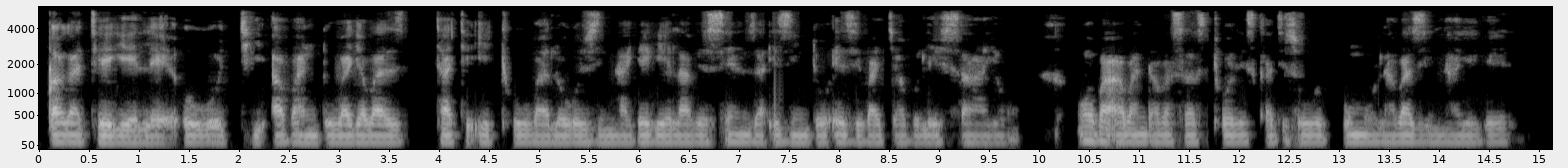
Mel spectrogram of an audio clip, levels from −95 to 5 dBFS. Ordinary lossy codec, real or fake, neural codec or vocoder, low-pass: AAC, 32 kbps; real; none; 5.4 kHz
